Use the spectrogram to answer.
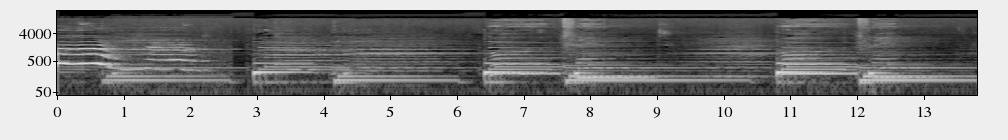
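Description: Dogs howling: a series of loud, long, sustained tonal howls with wavering pitch, coming in several repeated phrases with no speech.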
